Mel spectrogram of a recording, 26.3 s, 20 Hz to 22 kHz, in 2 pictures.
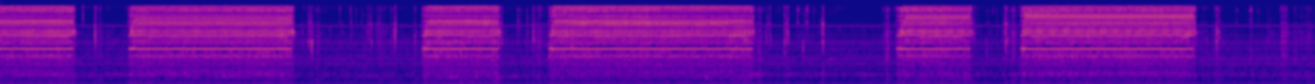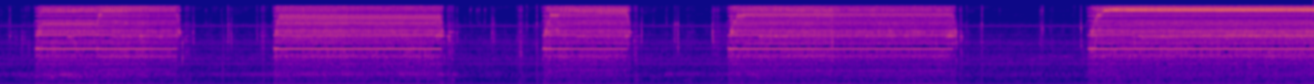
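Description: Sieg C3 mini lathe turning a metal rod, its motor and cut sped up five times into a high-pitched whine with a steady tone. It comes in stretches of one to two seconds broken by short silences and gets clearly louder over the last two seconds.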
